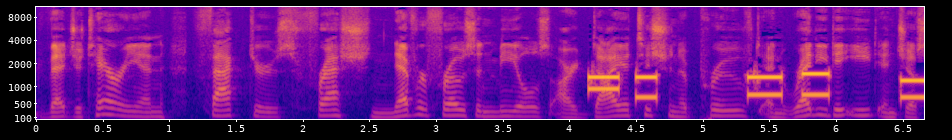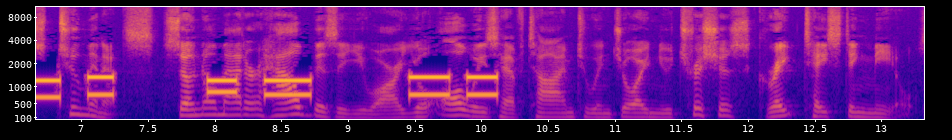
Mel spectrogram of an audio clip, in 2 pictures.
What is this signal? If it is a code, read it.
DTMF, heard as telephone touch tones, dialled by hand, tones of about 270 ms, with speech in English. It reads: 02 56 15 74 55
